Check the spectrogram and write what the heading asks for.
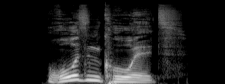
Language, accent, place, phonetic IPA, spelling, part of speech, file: German, Germany, Berlin, [ˈʁoːzn̩koːls], Rosenkohls, noun, De-Rosenkohls.ogg
- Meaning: genitive singular of Rosenkohl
